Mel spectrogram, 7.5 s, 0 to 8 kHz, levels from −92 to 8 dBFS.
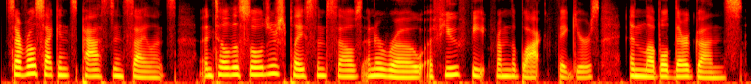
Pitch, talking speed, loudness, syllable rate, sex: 195 Hz, 190 wpm, -21 LUFS, 5.8 syllables/s, female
